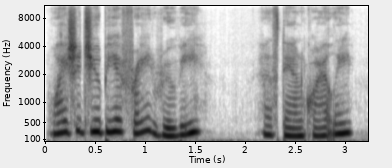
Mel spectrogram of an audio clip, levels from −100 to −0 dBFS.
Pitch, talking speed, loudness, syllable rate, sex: 240 Hz, 165 wpm, -13 LUFS, 5.7 syllables/s, female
